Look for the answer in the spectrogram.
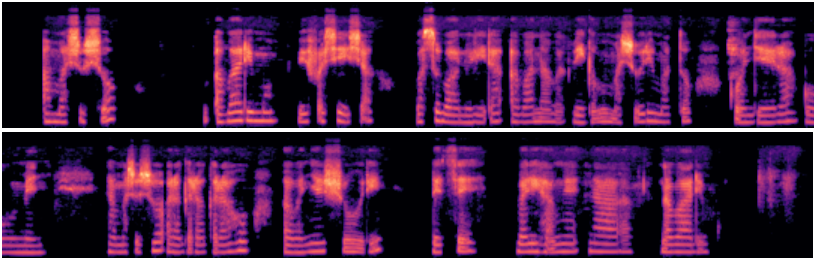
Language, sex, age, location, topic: Kinyarwanda, female, 18-24, Nyagatare, education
